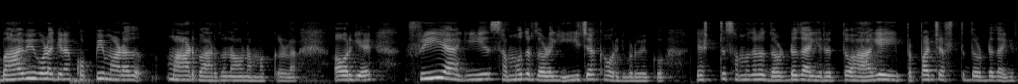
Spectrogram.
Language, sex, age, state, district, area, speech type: Kannada, female, 30-45, Karnataka, Gadag, rural, spontaneous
